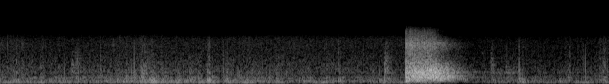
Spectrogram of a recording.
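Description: A single gunshot about four seconds in, a sharp loud crack that dies away within half a second, over the steady low hum and hiss of an old film soundtrack.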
